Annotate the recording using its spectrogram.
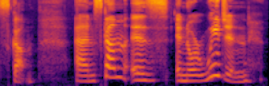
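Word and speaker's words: Skam: And I used to pronounce it Scam because that's how it's spelled, but I think from listening to it, I think it's pronounced Scum.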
